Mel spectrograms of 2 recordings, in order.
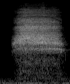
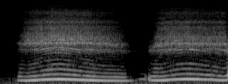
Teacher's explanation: Zzz, sh, zzz, like television, right? I'm going to have sh and zzz made in the same place, in the same way, right? Friction right behind the bump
